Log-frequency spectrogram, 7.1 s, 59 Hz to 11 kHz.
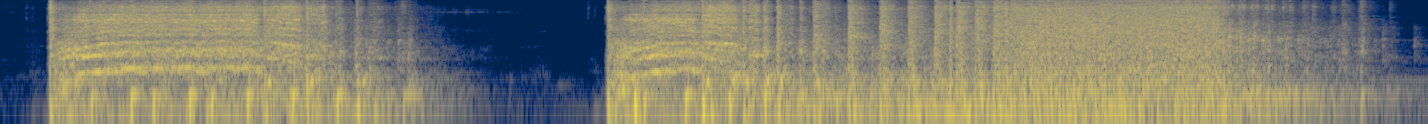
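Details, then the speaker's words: Predator 670 22 hp engine in a swapped Bobcat, unrun a long time, with a splash of gas poured in: cranks, catches a couple of seconds on the primer fuel, then dies; apparently starving for fuel, owner suspects fuel line or fuel system. "I'm gonna take a splash of gas and just put down there just a splash"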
